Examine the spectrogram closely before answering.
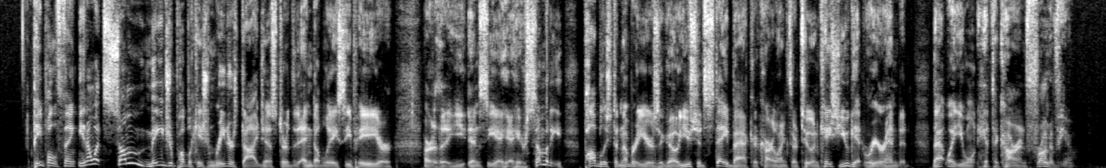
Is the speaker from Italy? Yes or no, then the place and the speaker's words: yes; Italy; born there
